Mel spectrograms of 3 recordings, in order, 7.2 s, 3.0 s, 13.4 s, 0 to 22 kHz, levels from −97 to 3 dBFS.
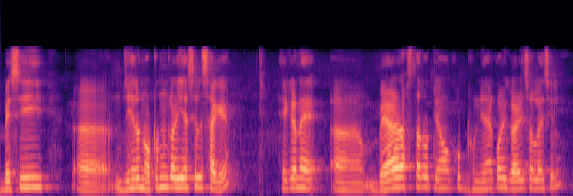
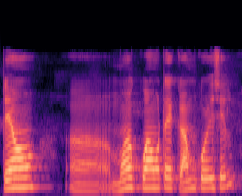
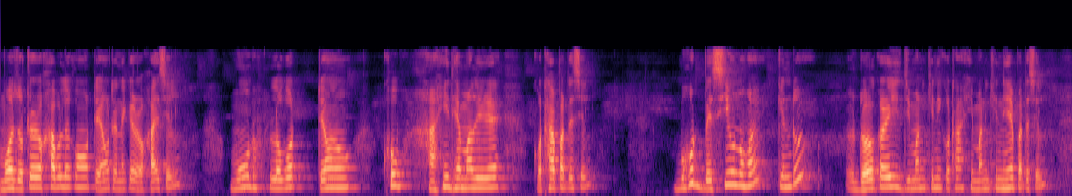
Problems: constant background noise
